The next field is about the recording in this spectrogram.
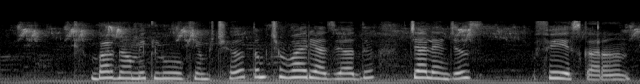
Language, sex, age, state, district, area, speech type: Kashmiri, female, 18-30, Jammu and Kashmir, Budgam, rural, spontaneous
